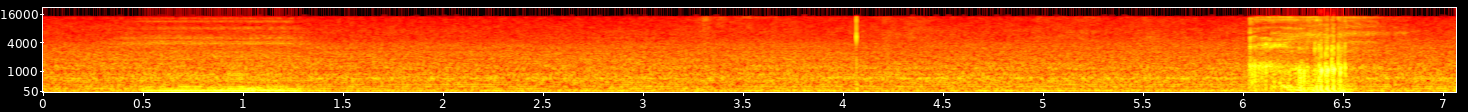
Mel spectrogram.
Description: a video of me sleeping at night I was snoring a lot, and I was drooling my snores are so deep and hard but I didn't hear myself snore, until I watched this it kinda embarrasses me but it's funny!!!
